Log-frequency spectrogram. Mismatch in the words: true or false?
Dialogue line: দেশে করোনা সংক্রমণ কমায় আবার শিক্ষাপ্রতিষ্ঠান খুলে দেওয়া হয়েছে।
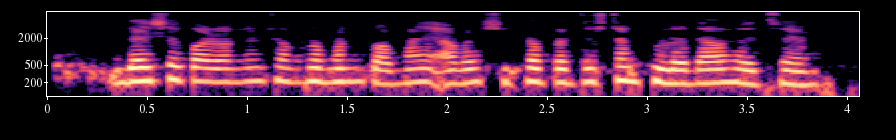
false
